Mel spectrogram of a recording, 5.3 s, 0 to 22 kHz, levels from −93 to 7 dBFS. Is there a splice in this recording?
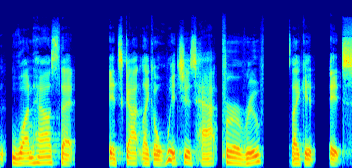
no; 0 cuts

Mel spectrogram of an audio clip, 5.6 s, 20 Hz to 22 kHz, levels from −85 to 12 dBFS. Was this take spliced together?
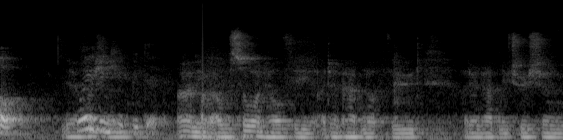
no; 0 cuts

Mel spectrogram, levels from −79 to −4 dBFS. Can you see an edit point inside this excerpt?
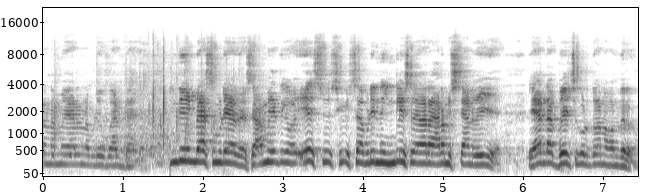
yes; 1 cut; at 1.6 s

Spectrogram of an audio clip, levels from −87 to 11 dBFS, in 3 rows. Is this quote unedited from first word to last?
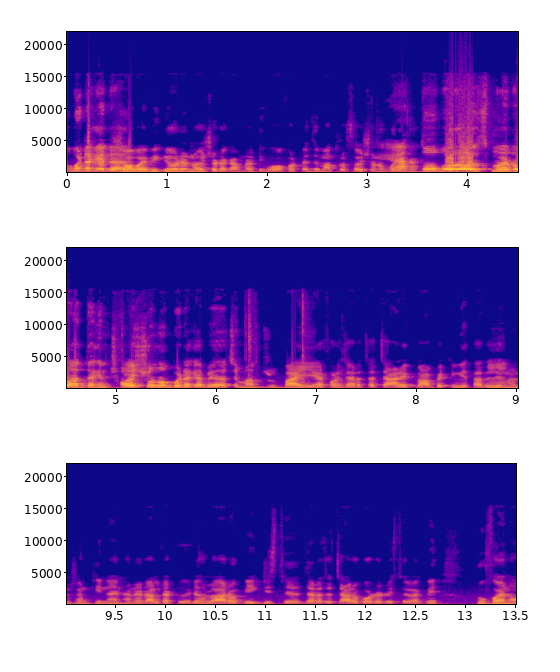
yes; 0 cuts

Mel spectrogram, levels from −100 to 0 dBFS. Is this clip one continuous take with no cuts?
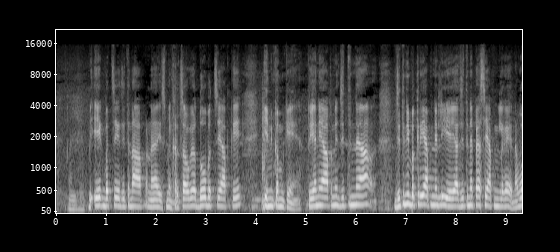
yes; 0 cuts

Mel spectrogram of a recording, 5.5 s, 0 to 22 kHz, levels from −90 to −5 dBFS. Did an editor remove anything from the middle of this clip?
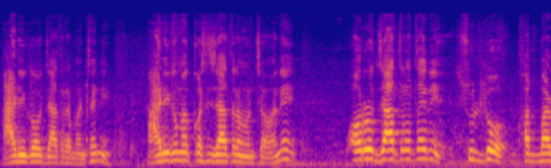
no; 0 cuts

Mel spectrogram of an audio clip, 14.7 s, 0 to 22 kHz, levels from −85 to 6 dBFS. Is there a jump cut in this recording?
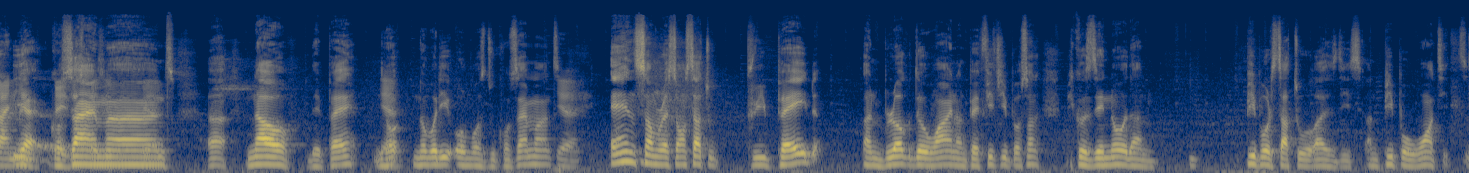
no; 0 cuts

